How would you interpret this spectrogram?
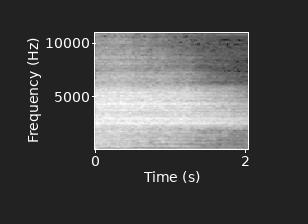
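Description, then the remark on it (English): A slow, steady, cool soothing breath drawn in, soft and airy with a hissing quality, fading gently over about two seconds with no talking. “So a cool, soothing breath.”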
